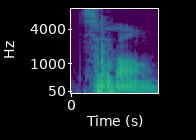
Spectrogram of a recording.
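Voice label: "ceng", Mandarin Chinese, fourth tone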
